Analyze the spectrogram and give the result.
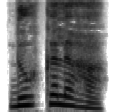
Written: ದುಃಕಲಹ

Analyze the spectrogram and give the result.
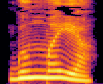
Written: ಗಮ್ಯ

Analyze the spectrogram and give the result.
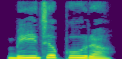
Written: ಬೀಜಾಪೂರ

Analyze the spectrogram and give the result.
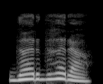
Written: ಗರ್ಘರ

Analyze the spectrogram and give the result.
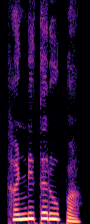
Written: ಖಂಡಿತರೂಪ

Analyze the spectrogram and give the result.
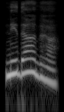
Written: ನೀತಿಕೆ

